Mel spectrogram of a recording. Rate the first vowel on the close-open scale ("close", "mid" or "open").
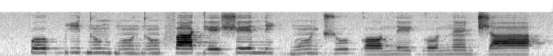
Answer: mid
